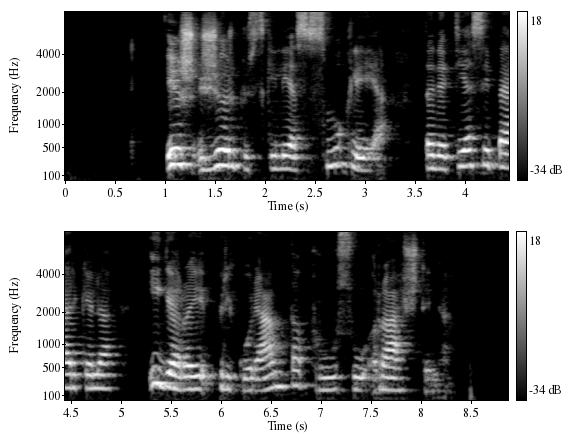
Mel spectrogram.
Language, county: Lithuanian, Vilnius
